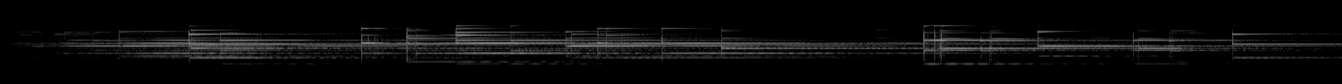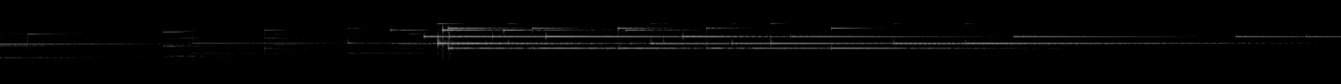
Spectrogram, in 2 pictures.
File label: Wind Chimes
